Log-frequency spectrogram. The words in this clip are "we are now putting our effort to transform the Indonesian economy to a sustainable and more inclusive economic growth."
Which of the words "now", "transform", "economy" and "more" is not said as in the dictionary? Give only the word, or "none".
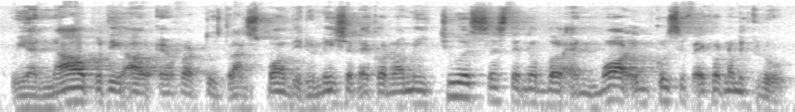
transform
